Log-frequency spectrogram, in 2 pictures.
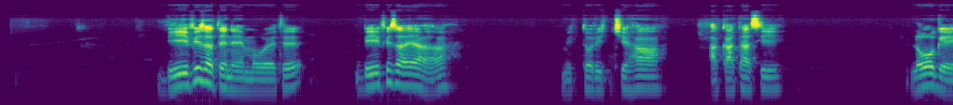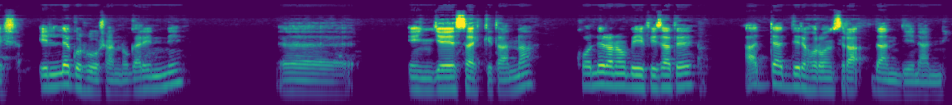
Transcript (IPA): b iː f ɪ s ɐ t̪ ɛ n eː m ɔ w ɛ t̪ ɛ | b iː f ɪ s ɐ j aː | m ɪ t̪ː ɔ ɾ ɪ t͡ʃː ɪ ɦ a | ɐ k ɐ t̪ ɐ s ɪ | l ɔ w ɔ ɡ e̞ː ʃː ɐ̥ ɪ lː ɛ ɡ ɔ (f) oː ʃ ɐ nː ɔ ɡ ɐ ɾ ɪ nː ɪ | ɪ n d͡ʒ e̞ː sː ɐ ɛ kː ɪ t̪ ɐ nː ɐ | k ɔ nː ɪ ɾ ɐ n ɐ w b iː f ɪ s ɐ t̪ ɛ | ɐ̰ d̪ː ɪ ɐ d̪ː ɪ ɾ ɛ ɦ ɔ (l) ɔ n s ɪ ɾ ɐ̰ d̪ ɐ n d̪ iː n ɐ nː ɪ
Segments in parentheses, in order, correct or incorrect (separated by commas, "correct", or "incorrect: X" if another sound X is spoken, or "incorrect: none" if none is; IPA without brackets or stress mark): incorrect: ʃ, incorrect: ɾ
